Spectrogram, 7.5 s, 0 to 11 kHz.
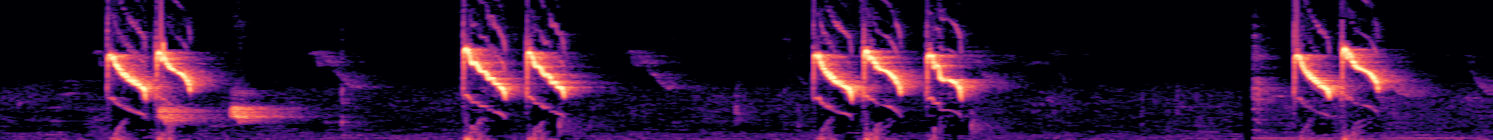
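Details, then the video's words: Wild oriental white-eye lure in the 1-2-3 beat pattern: four bursts of thin, falling whistles, mostly in twos with one run of three, about every two seconds, over a low hum. "pancingan pleci ngalas 1 2 3 ketukan terampuh buat pancingan segala jenis pleci"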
